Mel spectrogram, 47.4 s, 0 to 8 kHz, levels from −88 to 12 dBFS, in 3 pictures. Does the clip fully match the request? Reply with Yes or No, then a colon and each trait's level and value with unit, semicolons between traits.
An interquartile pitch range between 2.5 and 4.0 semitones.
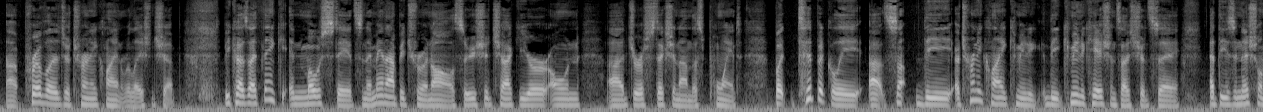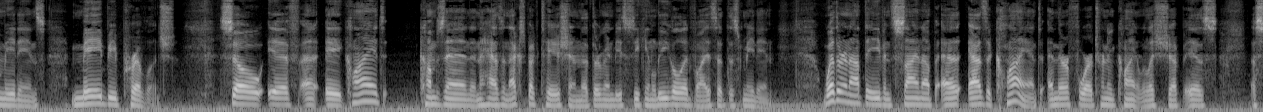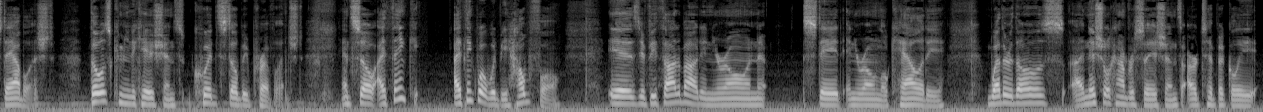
Yes: average, 3.7 semitones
